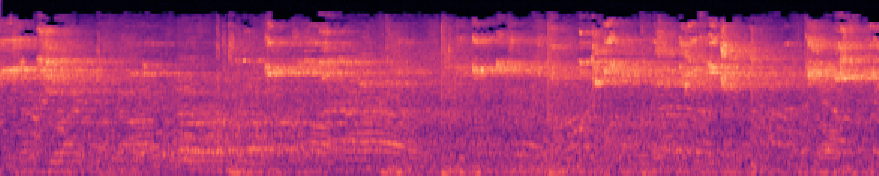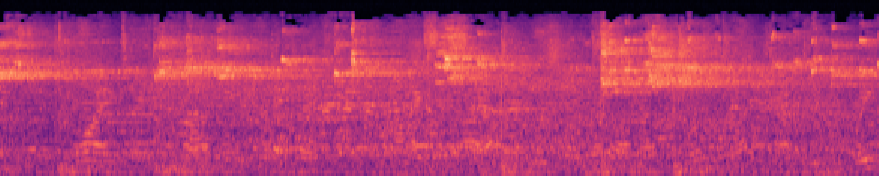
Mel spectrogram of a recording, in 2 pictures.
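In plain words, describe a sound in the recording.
Young players shout and call out to each other.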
